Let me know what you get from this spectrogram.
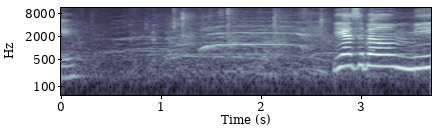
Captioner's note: audience applauding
